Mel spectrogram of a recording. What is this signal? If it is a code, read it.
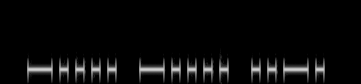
Morse code, heard as a keyed tone, about 15 wpm, 700 Hz. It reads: 66F
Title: Practice QSO - Exchange 2 - Info - 15wpm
